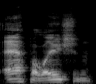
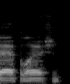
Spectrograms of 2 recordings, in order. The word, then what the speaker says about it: Appalachian: They call it Appalachian or Appalachian, however you want to pronounce it. I've always said Appalachian, but it's some dark grunge Appalachian kind of riffing that goes on.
